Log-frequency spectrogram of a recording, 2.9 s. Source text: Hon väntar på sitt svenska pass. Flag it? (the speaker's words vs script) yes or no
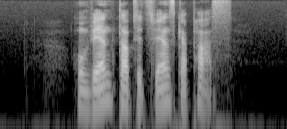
yes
